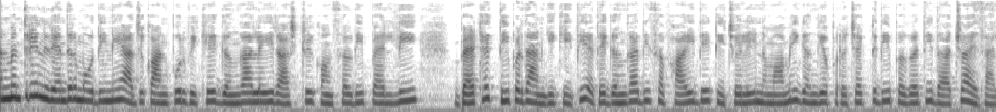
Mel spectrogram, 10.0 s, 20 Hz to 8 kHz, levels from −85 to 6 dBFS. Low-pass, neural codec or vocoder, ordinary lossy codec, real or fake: none; codec, 16 kHz, 16 kbps, FreqCodec, larger model; none; fake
